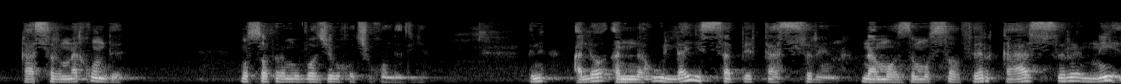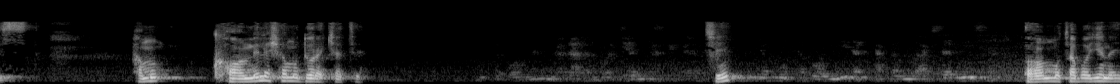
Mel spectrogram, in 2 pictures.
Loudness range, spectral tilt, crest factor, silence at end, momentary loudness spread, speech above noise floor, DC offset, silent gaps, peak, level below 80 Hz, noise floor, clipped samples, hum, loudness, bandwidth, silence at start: 9 LU; -5 dB/octave; 22 dB; 0 s; 23 LU; 41 dB; under 0.1%; none; 0 dBFS; -68 dBFS; -61 dBFS; under 0.1%; none; -21 LUFS; 7.8 kHz; 0.2 s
